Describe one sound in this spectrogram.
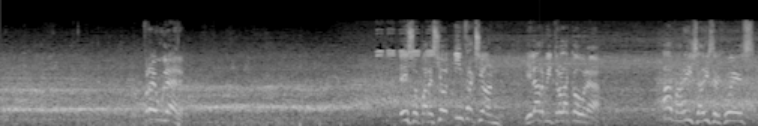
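A large stadium crowd murmurs and chants steadily.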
